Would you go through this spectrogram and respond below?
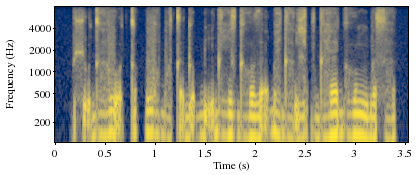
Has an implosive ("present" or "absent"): present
